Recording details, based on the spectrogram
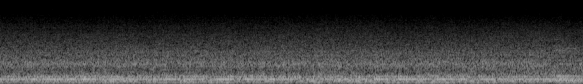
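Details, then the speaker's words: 1983-84 Sears (Lasko) Model 8121 box fan on medium speed: a steady hum with a constant tone near 200 Hz over the airflow; the fan motor whines. It was louder before its washers were in place. "Now medium, you can really hear that motor whine."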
